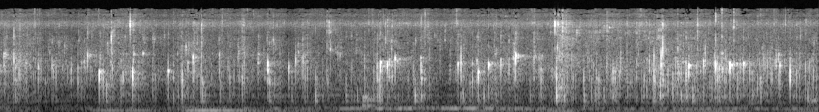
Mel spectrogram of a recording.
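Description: Chicken feet sizzling in hot mustard oil in a kadhai, with irregular crackles and pops as tomato pieces are dropped into the pan.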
